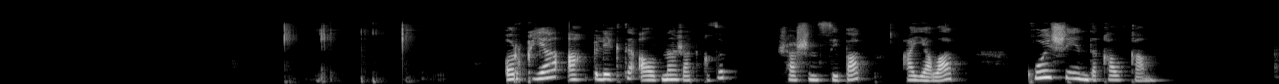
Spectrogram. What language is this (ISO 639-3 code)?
kaz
